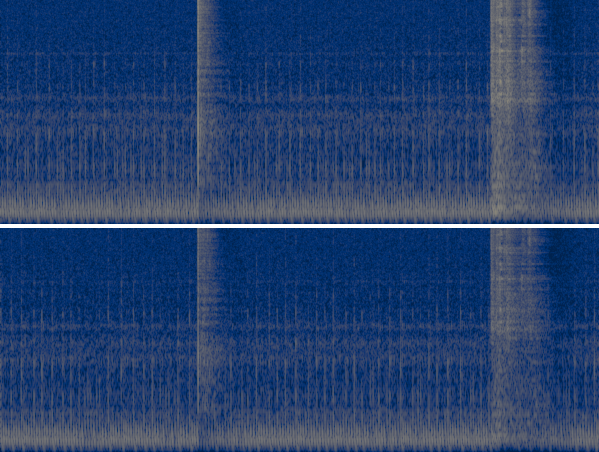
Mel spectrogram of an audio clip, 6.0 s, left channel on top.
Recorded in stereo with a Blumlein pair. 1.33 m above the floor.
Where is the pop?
25° left, 2 m.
